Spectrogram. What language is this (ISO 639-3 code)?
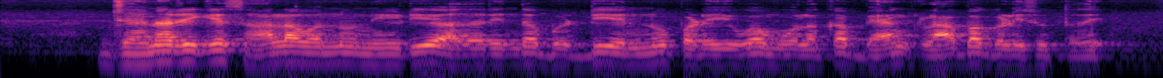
kan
